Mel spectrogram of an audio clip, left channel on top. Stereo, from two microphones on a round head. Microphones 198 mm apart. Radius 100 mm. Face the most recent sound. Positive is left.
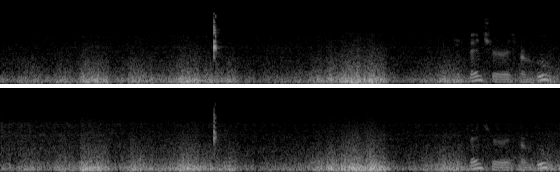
turn(degrees=80)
